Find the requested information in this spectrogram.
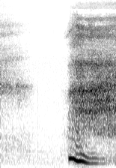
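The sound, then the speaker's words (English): A deep breath taken during a guided centering exercise: a soft, airy inhale, then a loud, long sighing exhale with a voiced tone that drops in pitch. “So let's just take a deep breath together”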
